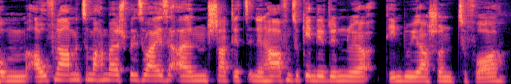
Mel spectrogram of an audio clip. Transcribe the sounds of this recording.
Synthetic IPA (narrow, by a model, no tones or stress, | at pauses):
ʊmʔaʊfnaːmənt͡sumaχn̩baɪʃpiːls̬v̥aɪzəʔalnʃtatjɛt͡stɪndeːnɦaːfn̩t͡suɡ̥eːənːdːnːaːd̥eːnduːjaːʃoːnt͡sufoːɐ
